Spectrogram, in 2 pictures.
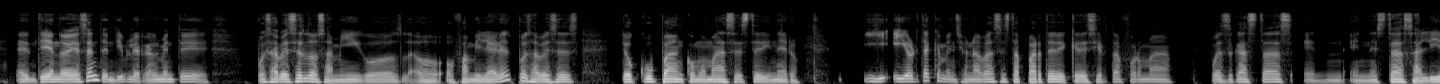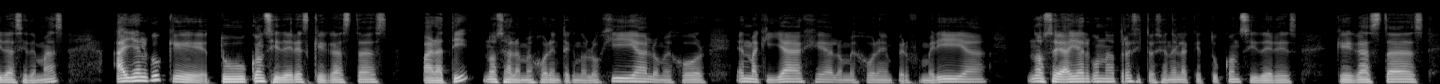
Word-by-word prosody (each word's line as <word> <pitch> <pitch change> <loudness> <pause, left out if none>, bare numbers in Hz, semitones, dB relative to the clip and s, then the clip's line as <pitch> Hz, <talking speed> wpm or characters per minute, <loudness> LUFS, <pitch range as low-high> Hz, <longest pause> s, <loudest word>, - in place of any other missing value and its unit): Entiendo, 115 +2 +2
es 110 +4 +3
entendible. 115 - +1
Realmente, 110 +1 -2 0.4
pues, 115 +1 -2
a 120 - +4
veces 120 +4 +4
los 125 -5 +3
amigos 105 -1 -1
la 80 0 -9
o 100 -2 -1
o 100 - -3
familiares, 105 - +1
pues, 155 -5 +1
a 110 - +3
veces 110 +1 +1 0.4
te - - +2
ocupan 125 +1 +3
como 105 -1 +1
más 110 +1 +2
este 105 +1 -1
dinero. 100 -2 -1 0.6
Y 140 +1 -2
y 135 +1 +2
ahorita 135 +6 -1
que 170 - -7
mencionabas 115 0 -3
esta 120 0 -2
parte 125 0 +1
de 115 -4 +2
que, 100 - -2
de 100 - +1
cierta 105 +3 -6
forma, 110 -1 -7 0.3
pues 105 0 -4
gastas 115 +2 -2
en 95 -1 -9
en 95 -1 -5
estas 110 +2 +2
salidas 105 +2 +2
y 100 - +1
demás, 110 - -2 0.5
¿hay 155 +3 +6
algo 180 +5 +4
que 110 - +2
tú 125 0 +5
consideres 115 -6 +4
que 105 -2 -2
gastas 115 +2 -1 0.3
para 100 -1 +3
ti? 175 - 0
No 120 0 +1
sé, 115 - 0
a - - +3
lo 105 - 0
mejor 105 0 -1
en 100 -1 -2
tecnología, 100 +10 -1
a - - 0
lo 115 -3 -3
mejor 100 +1 -4 0.3
en 135 0 0
maquillaje, 125 +1 -1
a 110 - -5
lo 105 - -7
mejor 100 +1 -6
en 100 -1 -5
perfumería, 120 +7 -2 0.4
no 140 0 +2
sé, 125 -1 +5
¿hay 125 +3 +5
alguna 135 0 +1
otra 135 +2 -2
situación 105 -3 -5
en 110 - -1
la 105 - -1
que 90 - -9
tú 105 +2 -8
consideres 100 -4 -2 0.4
que 105 -1 0
gastas, 110 +2 +1
110 Hz, 170 wpm, -21 LUFS, 100-125 Hz, 0.6 s, hay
